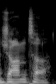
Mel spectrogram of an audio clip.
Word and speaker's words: Junta: And it's spelled with a J. It's actually Junta. Junta. I hear a lot of Australians say, oh, you know, what were you people doing during the Junta?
